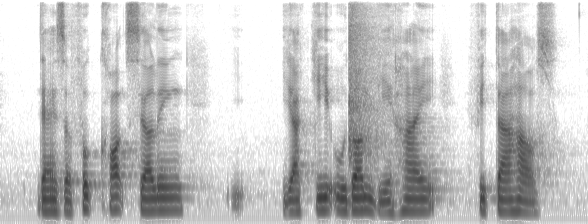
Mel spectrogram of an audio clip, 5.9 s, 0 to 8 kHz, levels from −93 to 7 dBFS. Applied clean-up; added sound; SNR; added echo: none; Clapping; 14 dB; none.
